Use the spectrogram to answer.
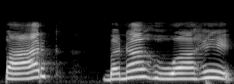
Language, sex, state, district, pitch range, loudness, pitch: Hindi, female, Madhya Pradesh, Bhopal, 255-320 Hz, -12 LUFS, 265 Hz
